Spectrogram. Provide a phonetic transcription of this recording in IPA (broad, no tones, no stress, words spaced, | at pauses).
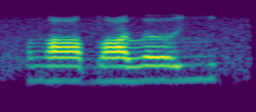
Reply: ðˤɑdˤələʎ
